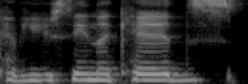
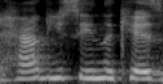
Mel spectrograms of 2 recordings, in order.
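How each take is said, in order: First: Said in the usual way. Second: Put-on "have you seen the kids" asked with more push; repeated question. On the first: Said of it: "very innocuous". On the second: Wife asking husband the question again, insistent "have". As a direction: press on "have", pitch lifted a little. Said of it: "I asked it again".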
